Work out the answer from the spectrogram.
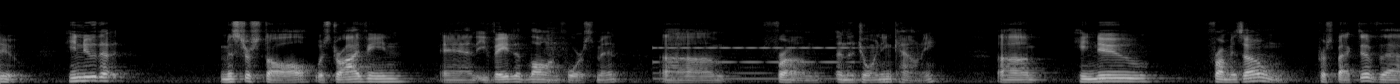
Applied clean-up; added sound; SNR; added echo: none; Keyboard (musical); 14 dB; none.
